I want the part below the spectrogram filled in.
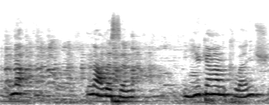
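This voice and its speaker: A woman speaks in a Russian accent. Noticeable background noise and audible room echo are present. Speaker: stand-up comedian. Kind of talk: stand-up. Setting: stage with audience.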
